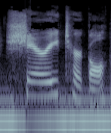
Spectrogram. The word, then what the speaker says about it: Sherry Turkle: I misspoke and I said her name wrong earlier. Sherry Turkle.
